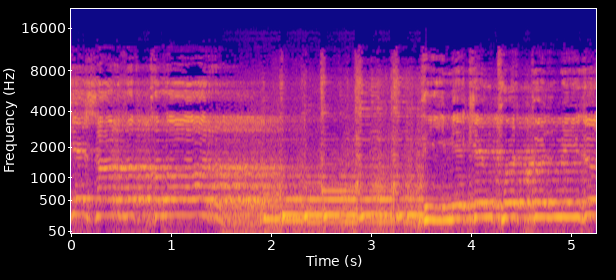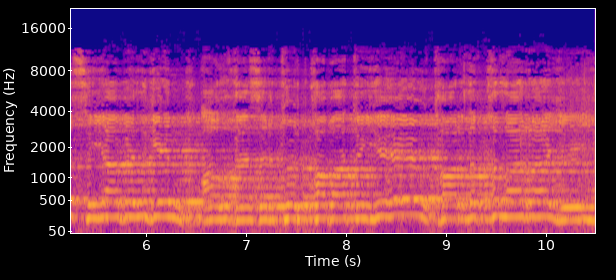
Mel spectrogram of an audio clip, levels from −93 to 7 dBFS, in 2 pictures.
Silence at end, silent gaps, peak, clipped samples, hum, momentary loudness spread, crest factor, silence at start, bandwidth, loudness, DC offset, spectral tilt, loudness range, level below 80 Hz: 0 s; none; 0 dBFS; under 0.1%; none; 2 LU; 14 dB; 0 s; 12 kHz; -14 LUFS; under 0.1%; -3.5 dB/octave; 1 LU; -42 dBFS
